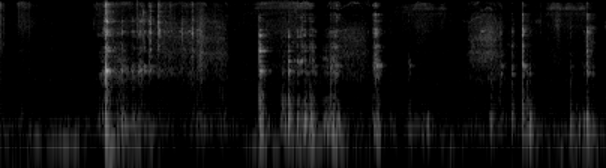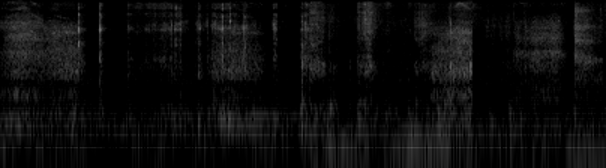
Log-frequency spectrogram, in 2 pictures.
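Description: Faint handling of small metal parts as a split bronze bushing, its key and a steel lock ring are fitted by hand: light metallic clicks and knocks, the sharpest about a second and a half in and a cluster a few seconds later, with soft rubbing and scraping between.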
